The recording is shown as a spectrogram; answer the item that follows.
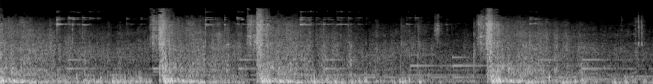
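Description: Heavy gunfire: four loud shots spaced one to two seconds apart, each trailing off in a low rumble, with fainter cracks between them.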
